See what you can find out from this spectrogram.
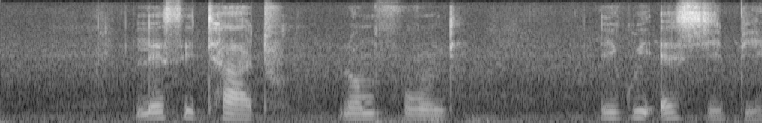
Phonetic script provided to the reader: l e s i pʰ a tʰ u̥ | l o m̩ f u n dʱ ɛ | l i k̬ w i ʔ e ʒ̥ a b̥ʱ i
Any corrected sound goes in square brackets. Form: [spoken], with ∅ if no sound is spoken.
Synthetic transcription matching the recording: l e s i [tʰ] a tʰ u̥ | l o m̩ f u n dʱ [i] | l i k̬ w i ʔ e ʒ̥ [i] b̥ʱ i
